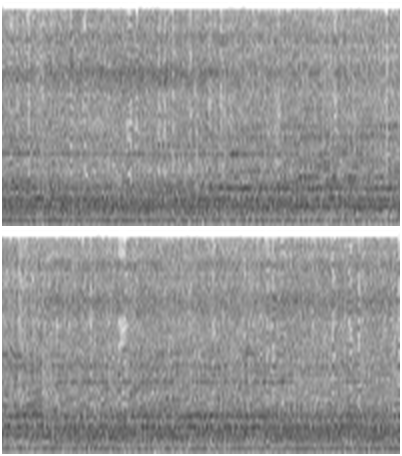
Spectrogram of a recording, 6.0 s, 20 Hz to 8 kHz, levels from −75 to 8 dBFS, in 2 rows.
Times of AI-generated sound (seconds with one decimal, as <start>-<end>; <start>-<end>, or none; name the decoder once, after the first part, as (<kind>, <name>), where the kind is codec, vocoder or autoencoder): 1.2-4.8 (vocoder, Vocos)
